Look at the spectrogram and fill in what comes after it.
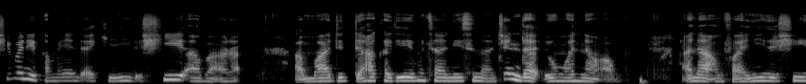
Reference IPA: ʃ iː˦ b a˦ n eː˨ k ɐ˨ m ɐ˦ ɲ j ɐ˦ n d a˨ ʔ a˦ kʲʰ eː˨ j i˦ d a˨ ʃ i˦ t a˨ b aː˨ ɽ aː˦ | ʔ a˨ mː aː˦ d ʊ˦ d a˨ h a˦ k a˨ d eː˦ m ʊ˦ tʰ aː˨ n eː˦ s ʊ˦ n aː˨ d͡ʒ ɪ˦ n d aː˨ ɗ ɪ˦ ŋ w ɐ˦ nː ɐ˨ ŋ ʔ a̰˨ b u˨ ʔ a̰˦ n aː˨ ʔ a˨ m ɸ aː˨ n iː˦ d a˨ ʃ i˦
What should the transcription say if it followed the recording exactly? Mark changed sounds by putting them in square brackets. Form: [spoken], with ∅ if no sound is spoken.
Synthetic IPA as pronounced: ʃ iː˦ b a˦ n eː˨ k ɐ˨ m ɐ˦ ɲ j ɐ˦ n d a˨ ʔ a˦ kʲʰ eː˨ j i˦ d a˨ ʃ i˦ [ʔ] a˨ b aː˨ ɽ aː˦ | ʔ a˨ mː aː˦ d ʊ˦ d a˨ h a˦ k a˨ d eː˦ m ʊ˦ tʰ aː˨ n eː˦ s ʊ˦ n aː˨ d͡ʒ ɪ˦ n d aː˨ ɗ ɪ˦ ŋ w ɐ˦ nː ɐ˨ ŋ ʔ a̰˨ b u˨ ʔ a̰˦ n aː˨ ʔ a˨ m ɸ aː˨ n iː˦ d a˨ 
